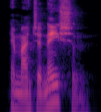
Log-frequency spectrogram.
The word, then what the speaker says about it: imagination: my answers with you when I say imagination nay feels like the strongest syllable by strongest I mean it is the loudest the highest and the longest therefore nay has primary stress the quietest lowest and shortest so these have zero stress finally when I say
